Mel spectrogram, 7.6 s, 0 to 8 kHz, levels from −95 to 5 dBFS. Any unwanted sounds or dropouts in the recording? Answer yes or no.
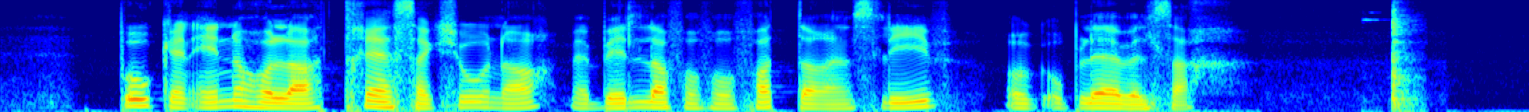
yes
